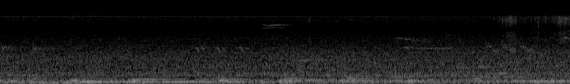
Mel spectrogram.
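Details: Bees being taken from a swarm trap that has caught its first swarm; a continuous deep, rough buzzing hum with uneven pulses and a few faint distant bird notes.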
